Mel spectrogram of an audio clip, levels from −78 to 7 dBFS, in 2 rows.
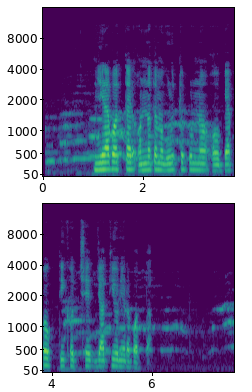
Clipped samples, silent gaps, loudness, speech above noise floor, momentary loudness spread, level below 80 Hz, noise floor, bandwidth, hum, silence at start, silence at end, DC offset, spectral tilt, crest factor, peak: under 0.1%; none; -18 LUFS; 40 dB; 21 LU; -54 dBFS; -58 dBFS; 11 kHz; none; 0.05 s; 0 s; under 0.1%; -7 dB/octave; 20 dB; 0 dBFS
